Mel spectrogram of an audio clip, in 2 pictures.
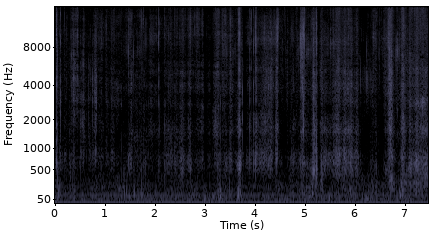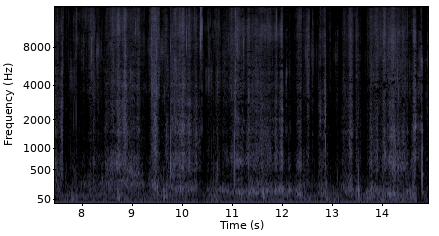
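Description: A small scroll of thin, yellowed paper with a hangman drawing on it is unrolled between purple nitrile-gloved fingertips. The quiet, bright crinkling and dry crackling come in a dense stream of short snaps. A faint low hum runs steadily underneath.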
